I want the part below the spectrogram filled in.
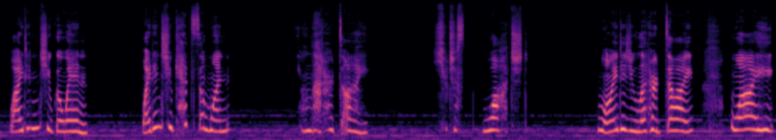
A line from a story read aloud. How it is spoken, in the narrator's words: she asked, choking, becoming frantic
